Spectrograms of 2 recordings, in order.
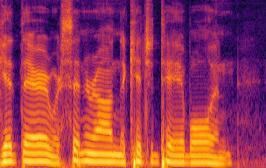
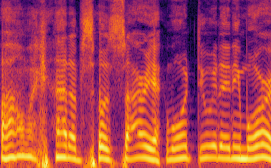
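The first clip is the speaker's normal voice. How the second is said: high, frantic, frightened, panicked pleading; 8 semitones higher than usual. Speaker retells his grandpa apologizing after being stabbed: mock-panicked pleading. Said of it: "And he's like panicking".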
